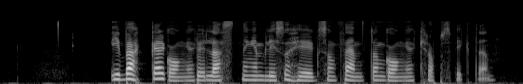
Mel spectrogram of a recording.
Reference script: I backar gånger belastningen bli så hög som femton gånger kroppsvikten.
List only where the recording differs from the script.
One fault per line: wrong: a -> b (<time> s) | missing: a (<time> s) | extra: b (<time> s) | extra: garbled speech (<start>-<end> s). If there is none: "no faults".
no faults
